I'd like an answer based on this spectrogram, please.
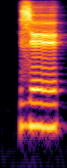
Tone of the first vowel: low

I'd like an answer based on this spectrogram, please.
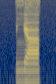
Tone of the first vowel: high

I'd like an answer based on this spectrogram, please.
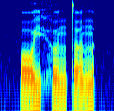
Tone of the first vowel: rising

